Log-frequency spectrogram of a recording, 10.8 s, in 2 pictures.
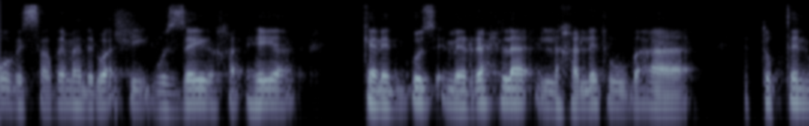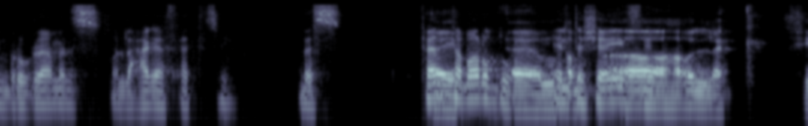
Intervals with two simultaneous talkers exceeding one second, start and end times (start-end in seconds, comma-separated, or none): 8.2-9.7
